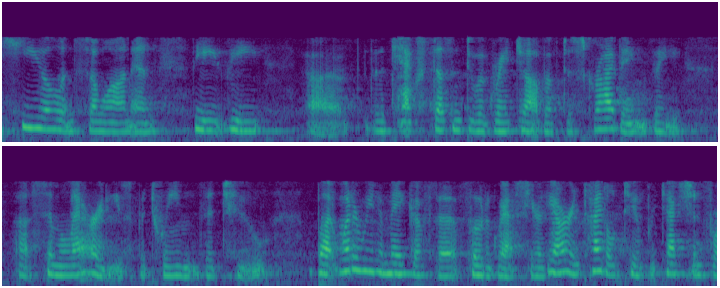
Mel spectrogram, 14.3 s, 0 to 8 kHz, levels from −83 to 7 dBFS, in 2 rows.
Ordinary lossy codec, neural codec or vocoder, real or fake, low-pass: AAC, 16 kbps; codec, 24 kHz, 3.1 kbps, DualCodec; fake; 7.2 kHz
